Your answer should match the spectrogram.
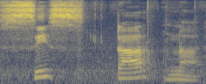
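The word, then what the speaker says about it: cisterna: তার মধ্যে একটা হচ্ছে সিস্টারনা তোমরা উচ্চারণ করবা হ্যা সিস্টারনা তোমরা এটাকে সিস্টার নিয়ে উচ্চারণ করতে পারো যেটা দেখতে এরকম চৌ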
